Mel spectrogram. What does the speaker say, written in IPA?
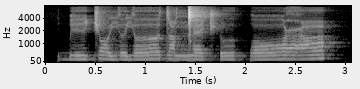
ɓɪːcɔ jəjʌːdɑ ŋ͡ǀæt͡ʃʼʊːɡ͡bɔːʕɑ

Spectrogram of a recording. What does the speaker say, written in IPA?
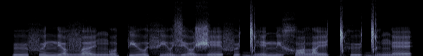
ʉfʉnʲɒ vɐɪ̯ŋo pʲʉʊ̯fʲeʊ̯zʲɔ ʒefʉ ɡ͡ǀemʲɘxɔ lˠe ǀʰʉɡ͡ǀɘŋɛ

